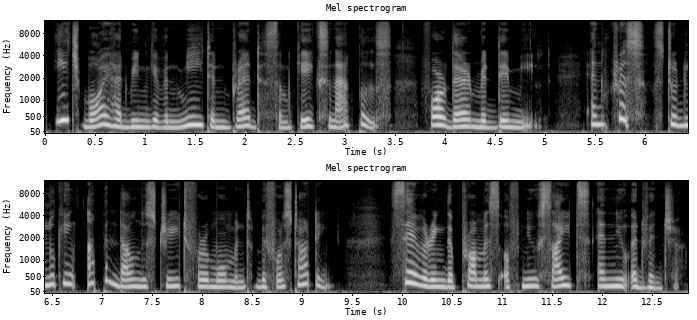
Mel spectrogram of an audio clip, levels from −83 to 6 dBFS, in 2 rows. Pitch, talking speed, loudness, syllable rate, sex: 220 Hz, 180 wpm, -18 LUFS, 5.1 syllables/s, female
